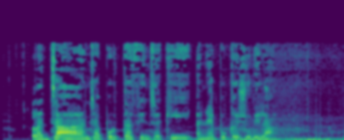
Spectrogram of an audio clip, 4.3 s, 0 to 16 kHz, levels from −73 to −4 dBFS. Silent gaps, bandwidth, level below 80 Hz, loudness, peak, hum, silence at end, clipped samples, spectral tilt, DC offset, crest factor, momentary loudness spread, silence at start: none; 11.5 kHz; -38 dBFS; -20 LUFS; -2 dBFS; none; 0 s; under 0.1%; -4 dB/octave; under 0.1%; 20 dB; 15 LU; 0.4 s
